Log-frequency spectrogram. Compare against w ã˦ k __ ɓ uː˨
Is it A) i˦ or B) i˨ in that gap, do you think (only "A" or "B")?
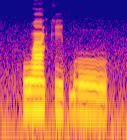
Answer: B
